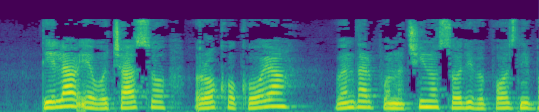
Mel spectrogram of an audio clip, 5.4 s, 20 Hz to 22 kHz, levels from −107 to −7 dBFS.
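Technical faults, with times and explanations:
Throughout, transcoding between lossy codecs: the speech has nothing above 10.6 kHz and carries the artefacts of both codecs heard together. This is likely an HE-AAC encode near 24 kbit/s re-encoded as MP3 near 40 kbit/s, each stage adding its own damage.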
